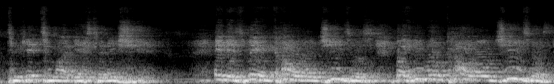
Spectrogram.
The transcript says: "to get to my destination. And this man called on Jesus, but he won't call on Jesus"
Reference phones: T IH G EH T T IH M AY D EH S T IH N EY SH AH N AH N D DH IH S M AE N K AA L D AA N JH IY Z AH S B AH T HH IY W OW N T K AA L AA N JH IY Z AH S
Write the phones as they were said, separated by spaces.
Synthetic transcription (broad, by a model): T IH G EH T T IH M AY D EH S T IH N EY SH AH N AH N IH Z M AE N K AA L AH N JH IY Z AH S B AH T HH IY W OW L K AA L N JH IY Z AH S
